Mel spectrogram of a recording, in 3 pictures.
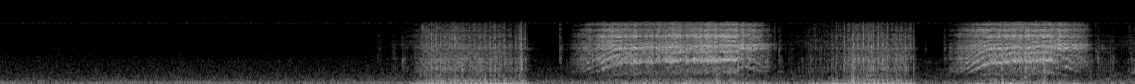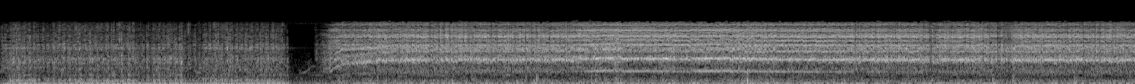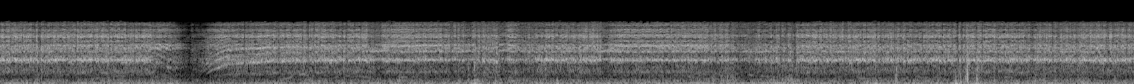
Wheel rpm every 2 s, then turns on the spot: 0, 0, 20, 110, 30, 60, 30, 90, 160, 160, 150, 150, 110, 150, 150, 150, 150.
10-14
